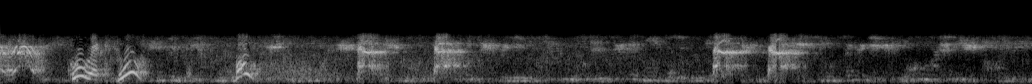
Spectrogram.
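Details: Rex, a dog, barks at a paint roller, mistaking it for another animal: sharp irregular barks mixed with high arching yips and whimpers. Bursts come every second or two, with a person talking in the background.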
